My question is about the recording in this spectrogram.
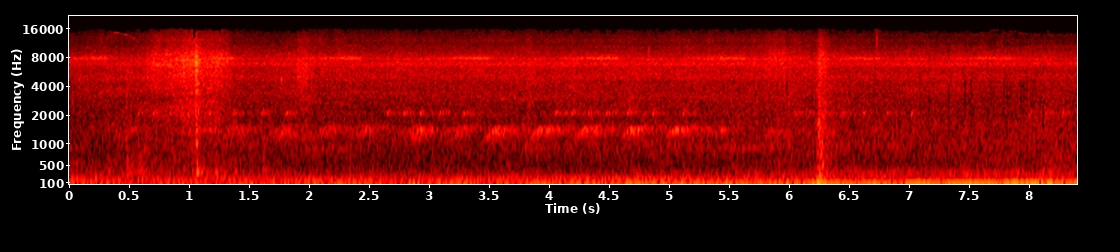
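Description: A low rumble that grows louder in the second half, with a bird calling in a quick series of short rising-and-falling notes, about three a second, for a few seconds. There is a sharp knock about six seconds in.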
